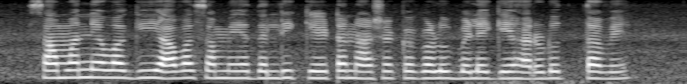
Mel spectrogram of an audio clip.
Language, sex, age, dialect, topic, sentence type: Kannada, female, 18-24, Central, agriculture, question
